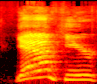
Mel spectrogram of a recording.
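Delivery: very loud, high-pitched shout from far away. At the scrapyard, someone asks if Betty is there; a voice answers, calling out. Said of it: "a voice call out".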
